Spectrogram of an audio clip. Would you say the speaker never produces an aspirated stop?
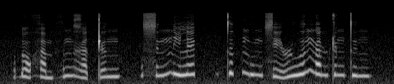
yes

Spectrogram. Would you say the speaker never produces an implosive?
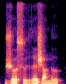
yes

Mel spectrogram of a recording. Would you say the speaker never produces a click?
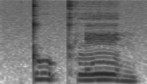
yes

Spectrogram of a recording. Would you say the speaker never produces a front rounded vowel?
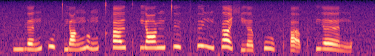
no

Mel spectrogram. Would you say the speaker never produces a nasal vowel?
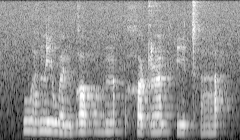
no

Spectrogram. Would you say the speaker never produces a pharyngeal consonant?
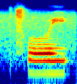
yes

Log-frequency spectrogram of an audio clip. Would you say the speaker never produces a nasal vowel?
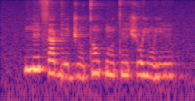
no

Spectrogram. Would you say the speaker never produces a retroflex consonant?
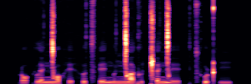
no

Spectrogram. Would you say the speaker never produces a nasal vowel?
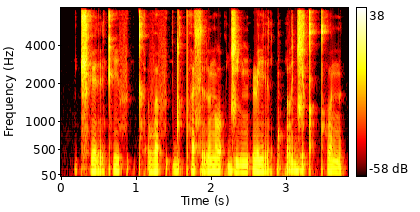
yes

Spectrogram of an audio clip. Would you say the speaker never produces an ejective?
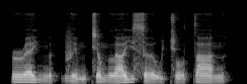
yes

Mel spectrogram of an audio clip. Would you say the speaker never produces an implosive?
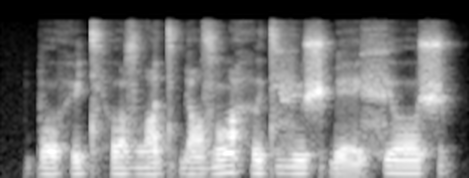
no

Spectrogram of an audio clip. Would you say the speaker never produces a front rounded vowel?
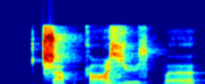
no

